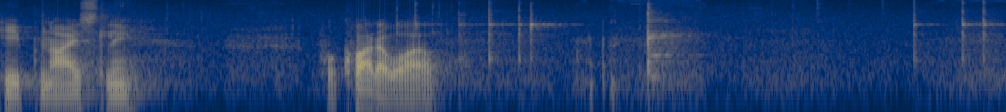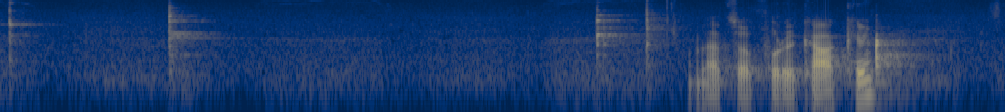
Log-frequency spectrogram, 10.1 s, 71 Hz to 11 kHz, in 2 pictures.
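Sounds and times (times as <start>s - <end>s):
metal spoon clinking on bowl and jar: 1.9s - 3.4s, 4.6s - 5.3s.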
